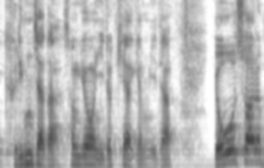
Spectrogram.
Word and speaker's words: 여호수아: 성경을 이렇게 해야 합니다 여호수아는 보통 우리는 여호수아 라고 하지만 또 영어발음 어떻게 합니까 조슈아 이렇게 하지 예수 약 2조 시와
